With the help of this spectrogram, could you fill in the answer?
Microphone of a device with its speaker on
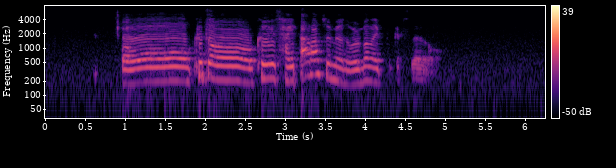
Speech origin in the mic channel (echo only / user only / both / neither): echo only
